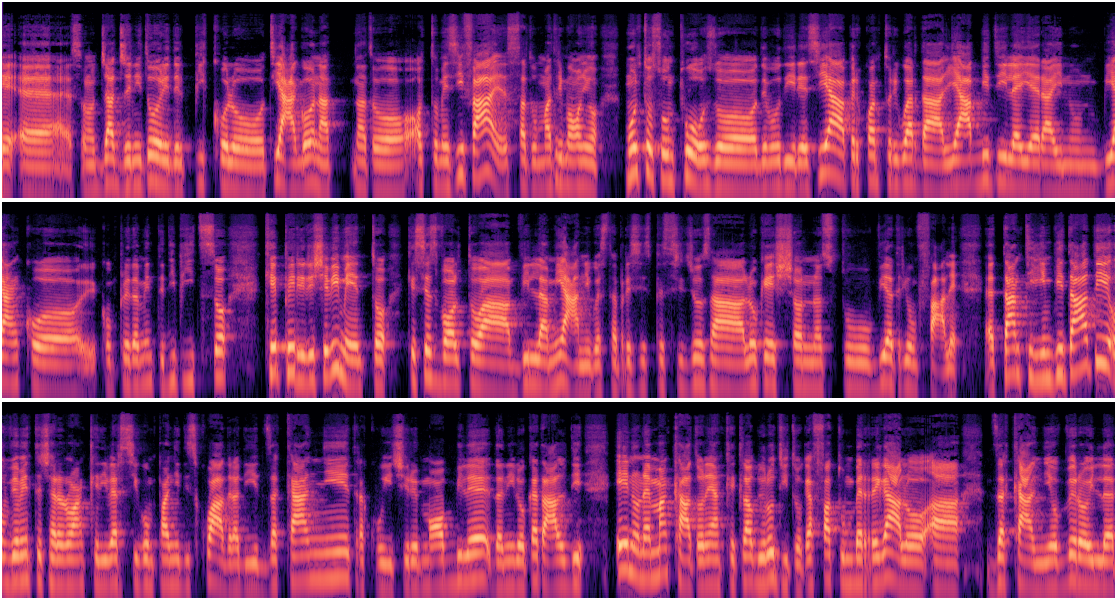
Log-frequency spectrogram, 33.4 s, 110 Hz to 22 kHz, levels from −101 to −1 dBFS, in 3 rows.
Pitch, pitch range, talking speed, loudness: 155 Hz, 145-175 Hz, 155 wpm, -21 LUFS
